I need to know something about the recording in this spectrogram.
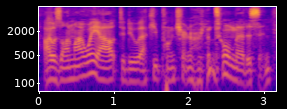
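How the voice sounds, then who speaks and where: A man's voice: mid-range voice, fast, breathy edge, no room sound. A middle-aged man from Puerto Rico with a Puerto Rican accent, a native Spanish speaker telling stories emphatically as a podcast guest. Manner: animated, emphatic storytelling. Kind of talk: casual storytelling interview.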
